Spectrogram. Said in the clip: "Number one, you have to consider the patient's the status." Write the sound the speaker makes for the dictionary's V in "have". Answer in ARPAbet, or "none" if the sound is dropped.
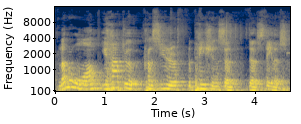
F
